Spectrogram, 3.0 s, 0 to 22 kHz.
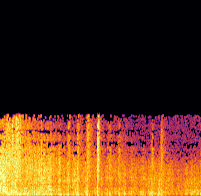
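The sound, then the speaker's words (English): Thunder crack from a lightning strike within about 30 to 40 yards, recorded during a storm by John Biener of the Illinois Department of Natural Resources: a loud, harsh burst of crackling rumble that starts at full force and rolls on for several seconds with sharp snaps scattered through it, with no voices. “John Biener says he's recorded a few storms, but this lightning crack is one of the closest he's recorded.”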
